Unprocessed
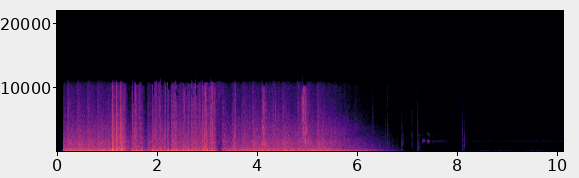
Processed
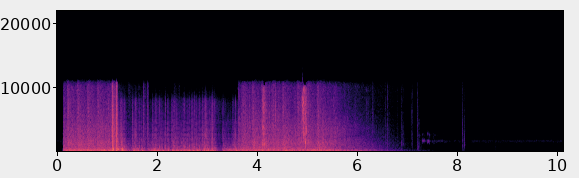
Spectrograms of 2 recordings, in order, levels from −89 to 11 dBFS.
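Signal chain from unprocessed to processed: 1.21–3.62 s: vocoder on a held chord minor triad, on B2; high-pass 140 Hz 12 dB/octave; treble shelf 4.6 kHz +9 dB; feedback delay 627 ms, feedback 20%, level -23 dB

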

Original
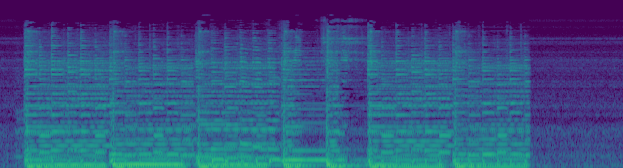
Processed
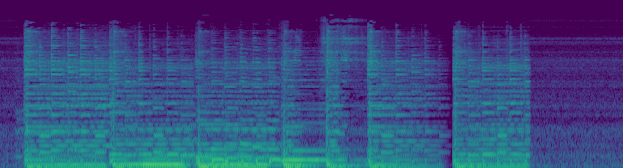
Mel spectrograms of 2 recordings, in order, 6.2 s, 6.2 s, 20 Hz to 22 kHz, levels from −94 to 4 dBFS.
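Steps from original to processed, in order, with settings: 1.43–3.19 s: tilt shelf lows +5.5 dB, about 660 Hz; 3.72–4.53 s: fade out; trim -1.5 dB

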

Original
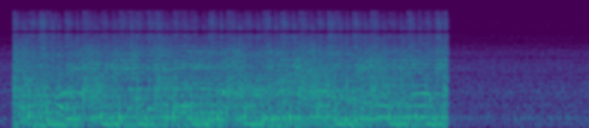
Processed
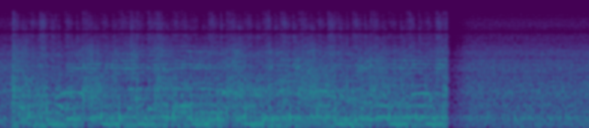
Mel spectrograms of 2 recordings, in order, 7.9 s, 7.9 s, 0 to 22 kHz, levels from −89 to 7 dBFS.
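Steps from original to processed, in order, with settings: compression 12:1, threshold -44 dBFS, peak gain reduction 20 dB; trim +8 dB

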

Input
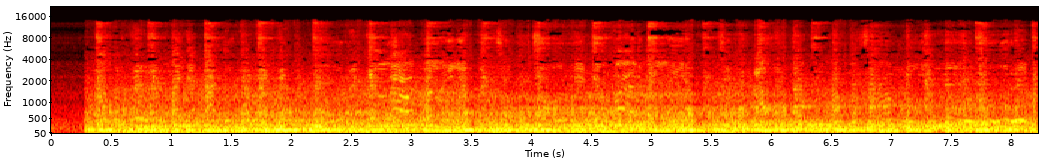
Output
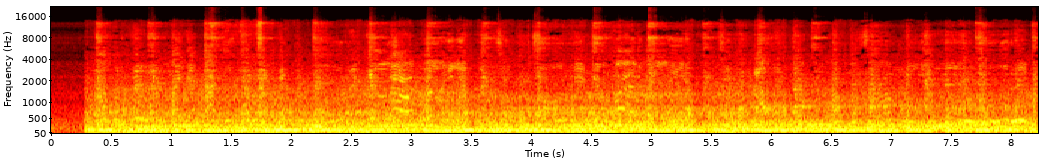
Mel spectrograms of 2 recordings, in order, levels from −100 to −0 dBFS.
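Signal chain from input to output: 1.33–1.76 s: treble shelf 6.8 kHz +12 dB; saturation -16 dBFS, distortion -20 dB; trim +5 dB

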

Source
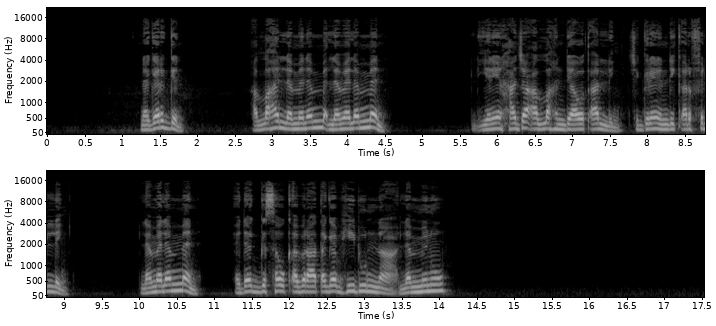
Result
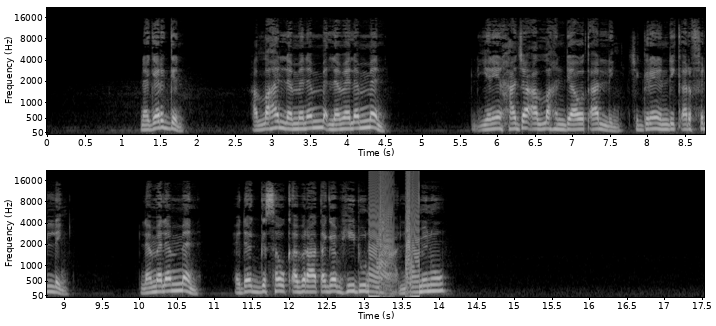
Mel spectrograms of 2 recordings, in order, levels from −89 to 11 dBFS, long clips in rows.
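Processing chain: level-controlled noise filter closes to 2.6 kHz, open at -27 dBFS; 13.06–13.74 s: integer overflow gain 24.5 dB; trim +6 dB

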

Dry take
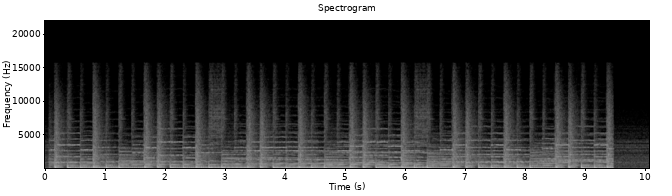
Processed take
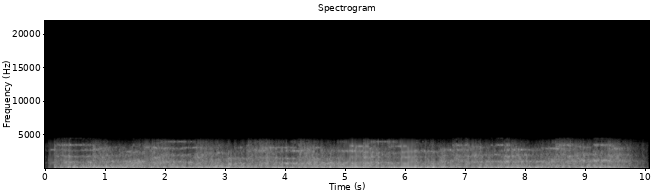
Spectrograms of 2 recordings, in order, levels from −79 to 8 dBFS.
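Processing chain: feedback delay 121 ms, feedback 45%, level -8.5 dB; reverberation RT60 1.1 s, pre-delay 82 ms, DRR -4 dB; LPC vocoder at 8 kHz pitch kept; trim -5 dB

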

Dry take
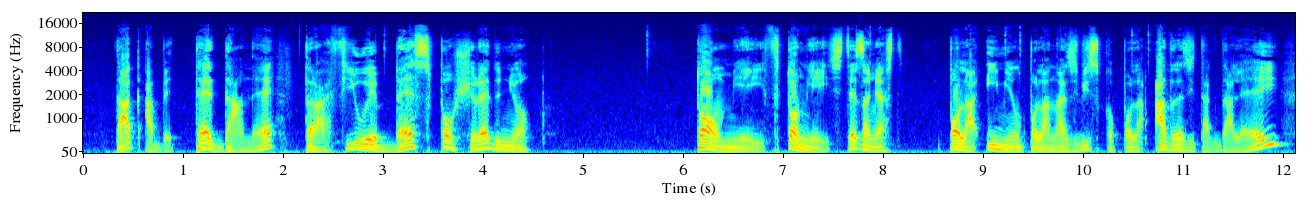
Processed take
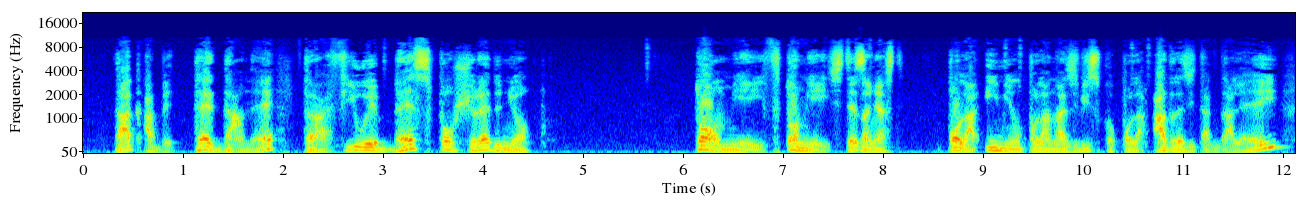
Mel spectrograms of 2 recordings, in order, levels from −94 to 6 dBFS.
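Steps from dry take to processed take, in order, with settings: frequency-domain pitch shifter -6.5 st; dynamic bell 3 kHz, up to -4 dB, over -46 dBFS, Q 1.6; trim +3 dB

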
